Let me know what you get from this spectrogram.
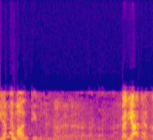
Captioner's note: dancers chuckling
